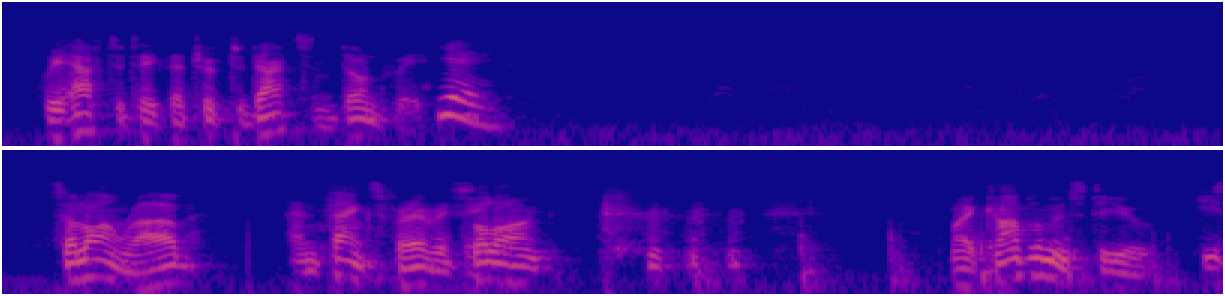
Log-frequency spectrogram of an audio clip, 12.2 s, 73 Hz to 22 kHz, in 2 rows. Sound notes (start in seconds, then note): 9.1 chuckling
